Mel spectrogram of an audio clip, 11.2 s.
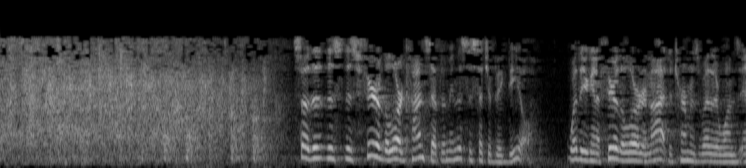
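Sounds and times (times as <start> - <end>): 
audience clapping: 0.0 - 4.4
speech: 4.5 - 11.1.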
